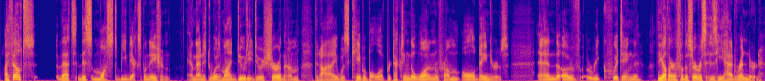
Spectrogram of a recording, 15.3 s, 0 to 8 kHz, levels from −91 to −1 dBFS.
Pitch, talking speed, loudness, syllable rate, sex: 105 Hz, 155 wpm, -22 LUFS, 4.5 syllables/s, male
